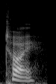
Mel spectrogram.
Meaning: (noun) 1. Something to play with, especially as intended for use by a child 2. A thing of little importance or value; a trifle 3. A simple, light piece of music, written especially for the virginal
- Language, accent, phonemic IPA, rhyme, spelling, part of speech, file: English, US, /tɔɪ/, -ɔɪ, toy, noun / verb / adjective, En-us-toy.ogg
